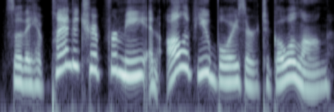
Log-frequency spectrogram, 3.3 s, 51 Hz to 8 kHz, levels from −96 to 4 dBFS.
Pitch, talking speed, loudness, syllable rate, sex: 235 Hz, 305 wpm, -18 LUFS, 6.3 syllables/s, female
